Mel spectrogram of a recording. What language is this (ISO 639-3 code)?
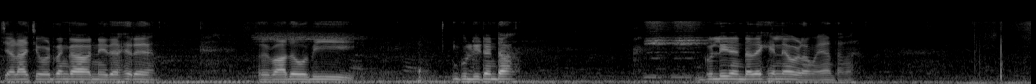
doi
